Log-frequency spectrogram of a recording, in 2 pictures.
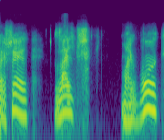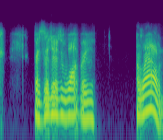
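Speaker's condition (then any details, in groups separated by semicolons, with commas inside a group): Spinal muscular atrophy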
